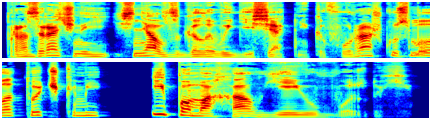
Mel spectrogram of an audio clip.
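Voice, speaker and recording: A man narrating a classic novel as an audiobook reader, lively and expressive. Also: mid-range voice, moderate pace, dry recording, clean studio sound.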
